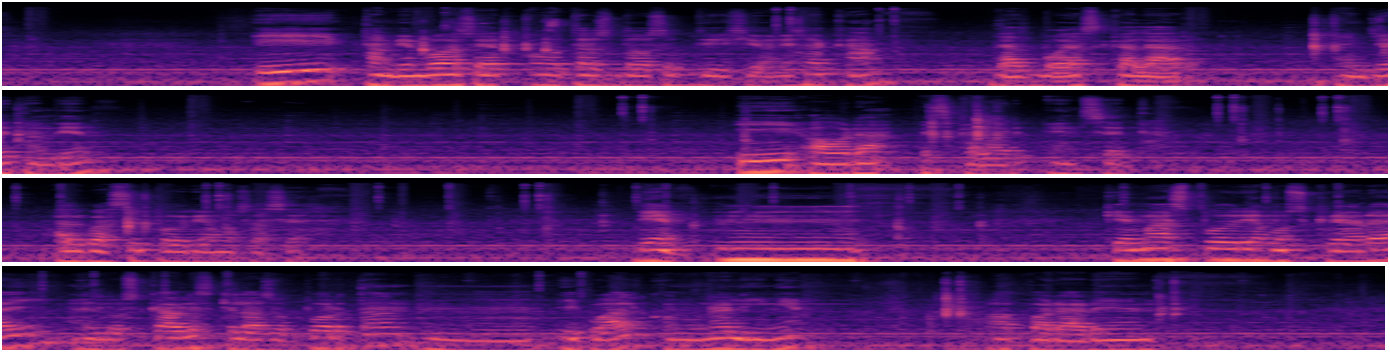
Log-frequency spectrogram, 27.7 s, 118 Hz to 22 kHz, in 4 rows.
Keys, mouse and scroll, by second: 5.9-13.6 drag, 13.5 s, 13.9 middle click, 14.9 Tab, 14.9 click, 15.5 scroll up 3, 15.8 middle click, 16.5 click, 17.0-17.3 shift+middle drag, 17.5 scroll down 2, 17.7-18.1 middle drag, 18.4-18.8 shift+middle drag, 19.0-19.5 scroll up 3, 19.5-19.8 middle drag, 19.9 scroll down 1, 20.2-20.7 shift+middle drag, 20.9 scroll down 2, 21.0 middle click, 21.6-22.4 middle drag, 23.5-23.8 shift+middle drag, 23.9-25.5 scroll down 4, 25.5 KP_1, 26.5 KP_3.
